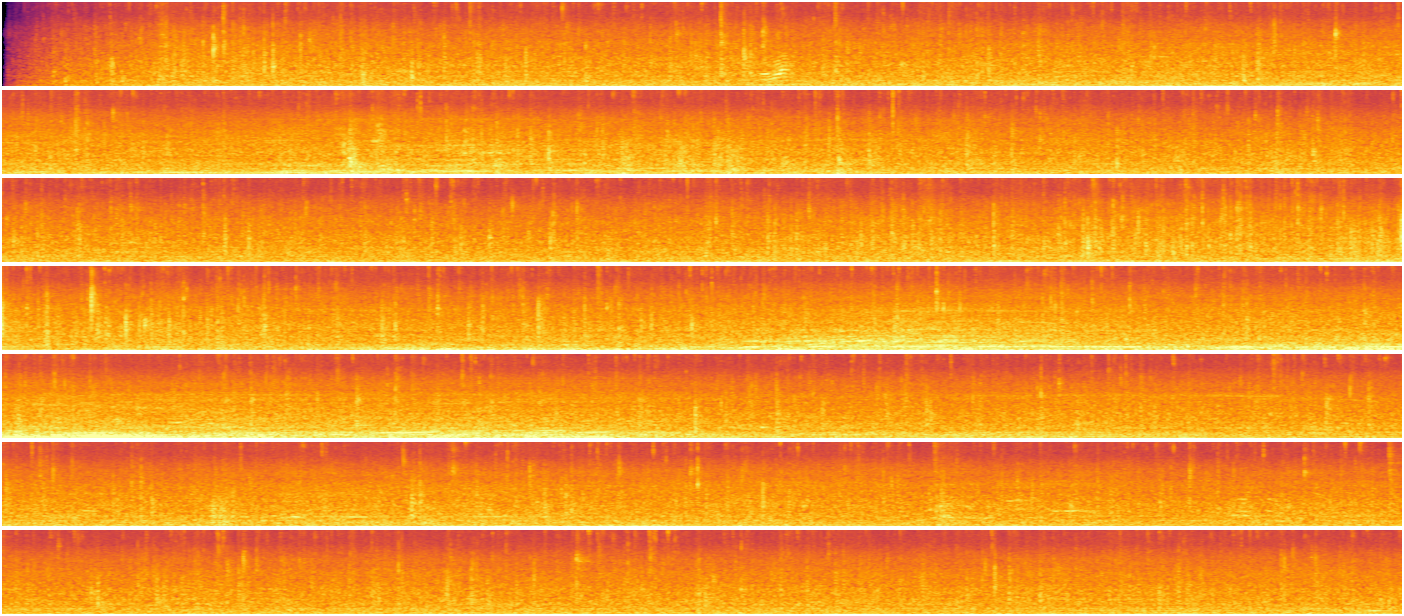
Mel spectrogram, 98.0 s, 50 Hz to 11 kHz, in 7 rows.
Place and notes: {
  "title": "富陽自然生態公園, Taipei City - Rainy Day",
  "date": "2015-07-04 18:21:00",
  "description": "In the park, Abandoned military passageway entrance, Rainy Day\nZoom H2n MS+XY",
  "latitude": "25.02",
  "longitude": "121.56",
  "altitude": "24",
  "timezone": "Asia/Taipei"
}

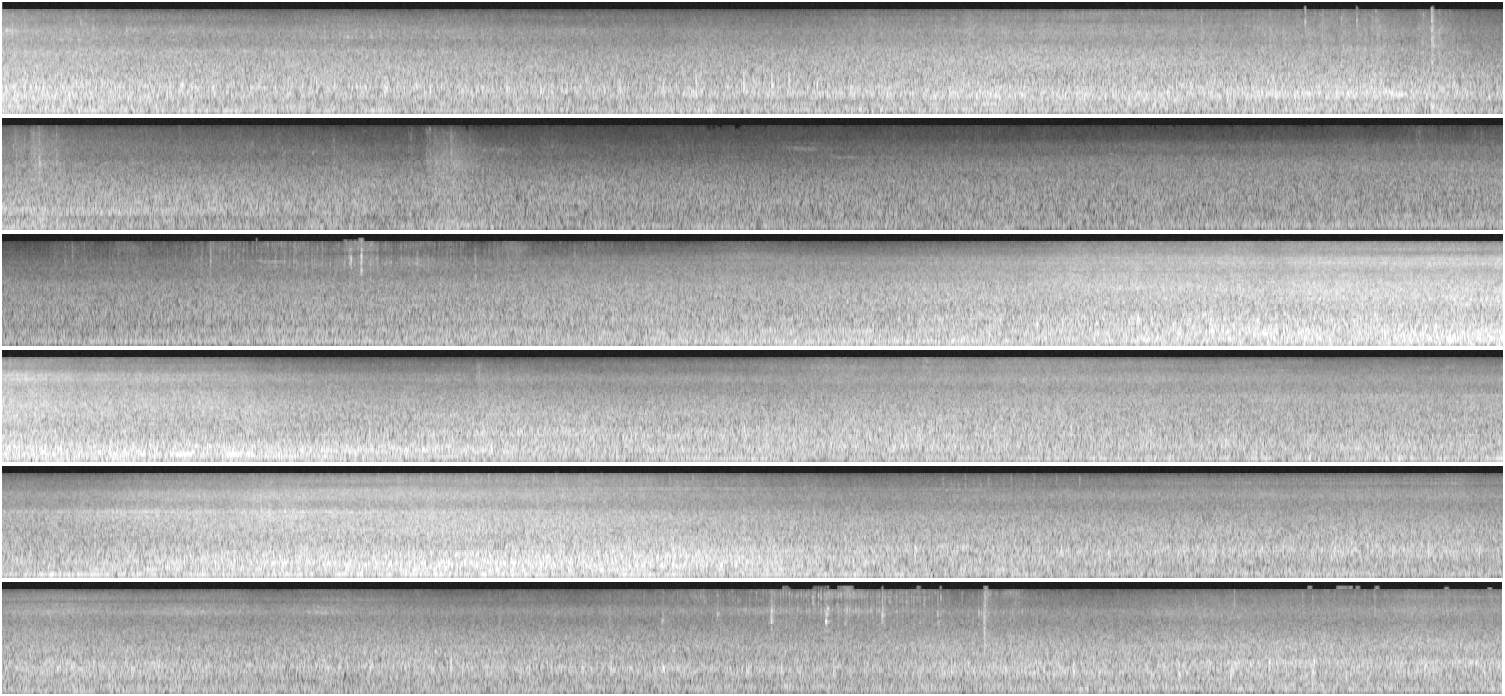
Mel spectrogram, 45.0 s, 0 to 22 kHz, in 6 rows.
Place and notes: {
  "title": "Chau. de Vilvorde, Bruxelles, Belgique - Devant le canal...",
  "date": "2022-06-30 07:45:00",
  "description": "Devant le canal avec les voitures.",
  "latitude": "50.88",
  "longitude": "4.36",
  "altitude": "14",
  "timezone": "Europe/Brussels"
}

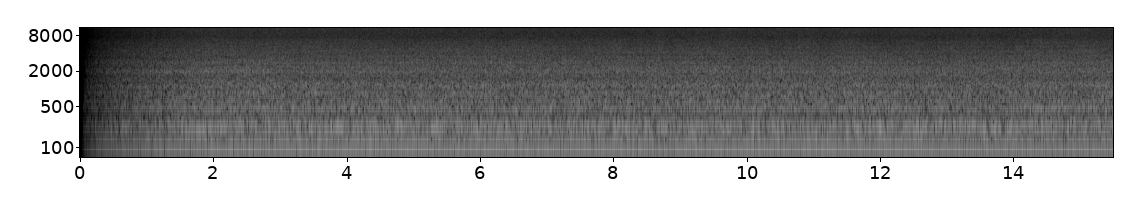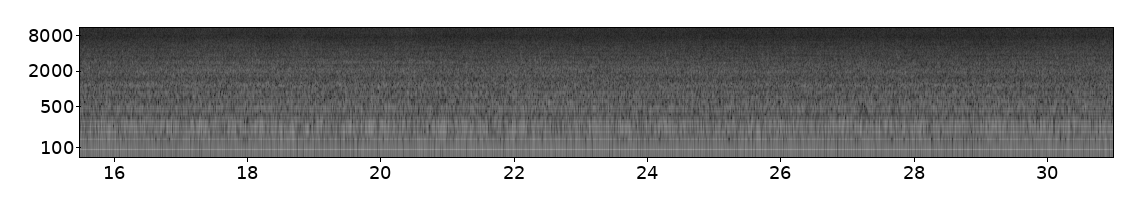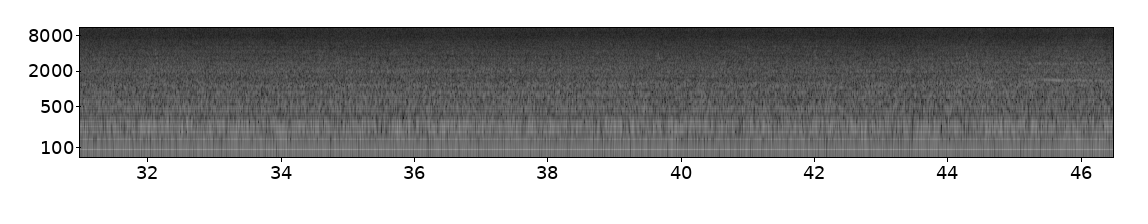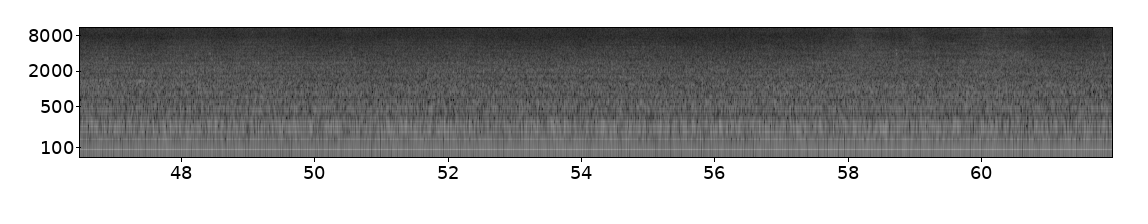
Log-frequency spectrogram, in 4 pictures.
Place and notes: {
  "title": "大福漁港, Hsiao Liouciou Island - In the fishing port",
  "date": "2014-11-01 15:22:00",
  "description": "In the fishing port, Birds singing\nZoom H2n MS +XY",
  "latitude": "22.33",
  "longitude": "120.37",
  "altitude": "5",
  "timezone": "Asia/Taipei"
}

